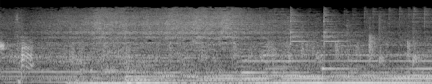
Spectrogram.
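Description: Background music of sustained, held chords over a deep steady bass note that comes in about a second in, with more notes joining soon after.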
